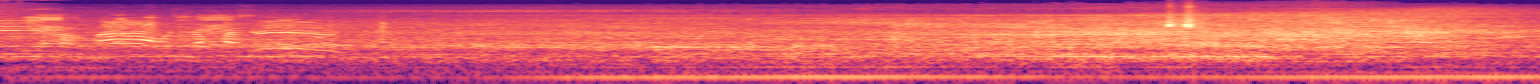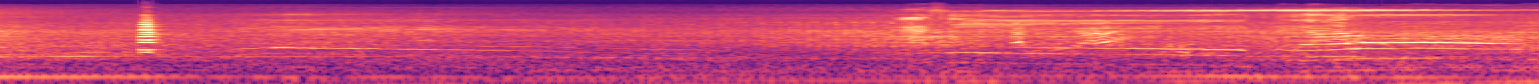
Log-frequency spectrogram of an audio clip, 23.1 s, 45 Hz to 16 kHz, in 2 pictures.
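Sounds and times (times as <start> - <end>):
car horn toot: 0.0 - 0.4, 8.7 - 9.1, 12.6 - 12.8
vehicles passing: 0.0 - 23.0.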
